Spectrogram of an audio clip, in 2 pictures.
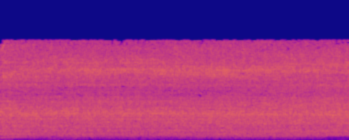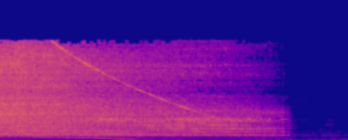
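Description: Electric angle grinder switched on, running at a steady whine at full speed for about four and a half seconds, then cut off and winding down with a falling pitch until it stops near the end.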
